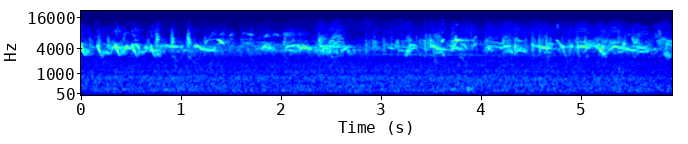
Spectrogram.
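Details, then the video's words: A Eurasian siskin's high, fast twittering song, mixing chirps, wheezy buzzes and slurred whistles in a continuous run, with soft background hiss. "Siskin Song"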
